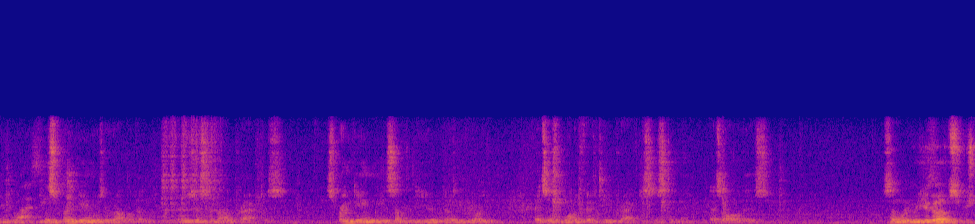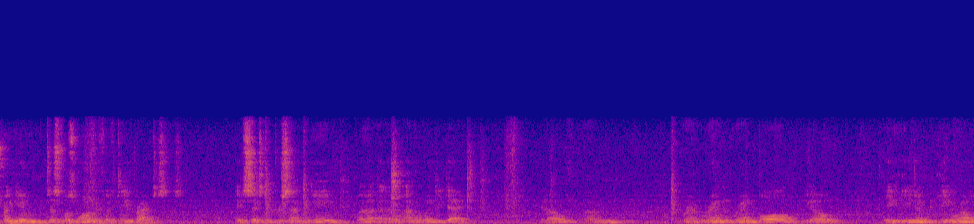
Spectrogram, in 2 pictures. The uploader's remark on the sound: a Thursday morning press conference at Mrkonic Auditorium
